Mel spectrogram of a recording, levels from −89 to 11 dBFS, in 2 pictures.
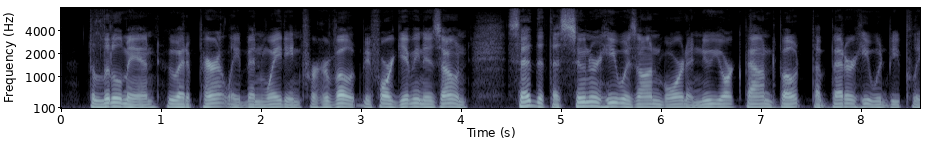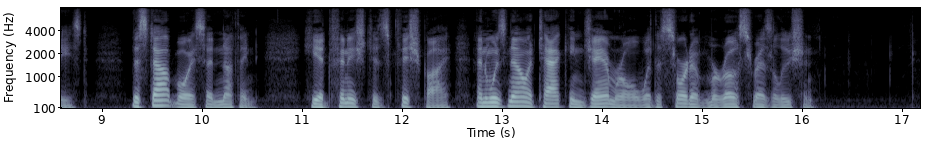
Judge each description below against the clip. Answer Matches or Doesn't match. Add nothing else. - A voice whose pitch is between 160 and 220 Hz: Doesn't match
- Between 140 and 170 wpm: Doesn't match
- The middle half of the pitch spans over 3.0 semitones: Matches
